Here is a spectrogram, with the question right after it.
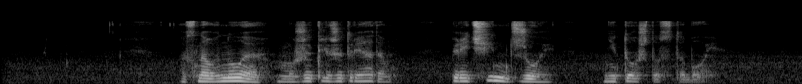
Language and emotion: Russian, neutral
